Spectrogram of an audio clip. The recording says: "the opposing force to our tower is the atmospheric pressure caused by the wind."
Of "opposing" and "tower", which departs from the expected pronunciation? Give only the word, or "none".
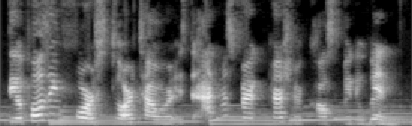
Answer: none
